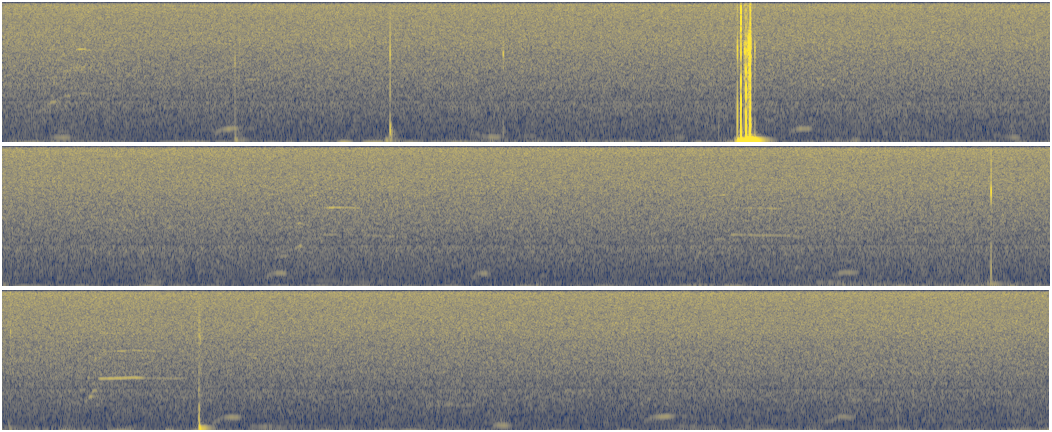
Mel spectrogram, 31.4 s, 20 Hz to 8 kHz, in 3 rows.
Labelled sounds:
13.7	14.0	humpback whale, 2.1 to 2.3 kHz
17.8	18.3	humpback whale, 1.0 to 1.2 kHz
21.9	22.4	humpback whale, 1.0 to 1.2 kHz

